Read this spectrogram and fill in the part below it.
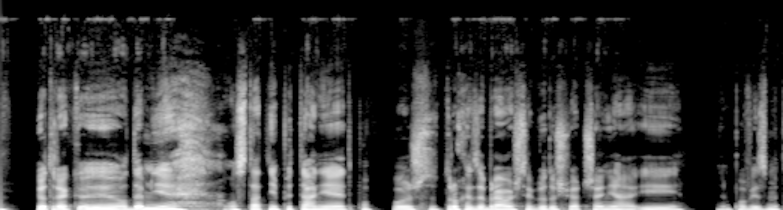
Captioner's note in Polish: westchnienie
